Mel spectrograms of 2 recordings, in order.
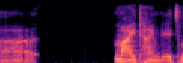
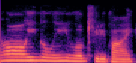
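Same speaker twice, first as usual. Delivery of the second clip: put-on high cooing baby talk; cooing at a cutie; 9 semitones higher than usual. Cooing at the eagle hugging him on screen, high baby talk. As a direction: coo like he's an adorable pet. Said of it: "And I was like".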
